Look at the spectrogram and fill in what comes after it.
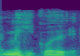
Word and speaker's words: México: Ya México, aunque se escribe con X, pero se pronuncia con J, con la J española.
